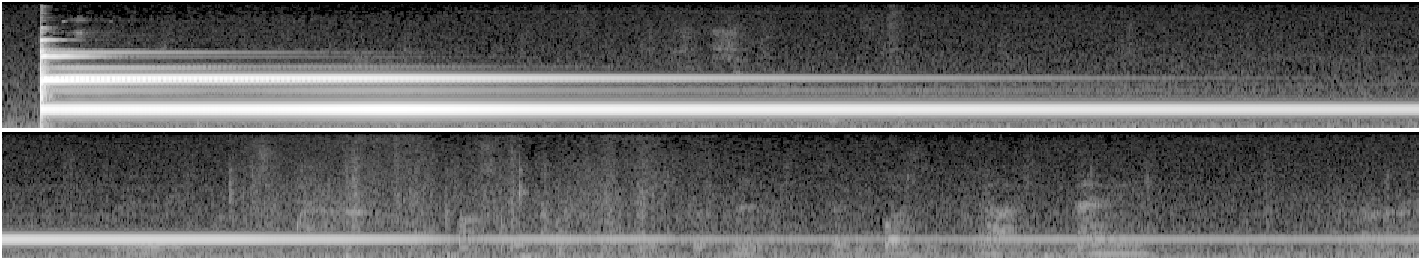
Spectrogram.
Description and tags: Pot Lid Resonating
Vintage Pot lid tone, struck by a mallet
Pot, Pan, Ding, Ring, household, Bell, Resonate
